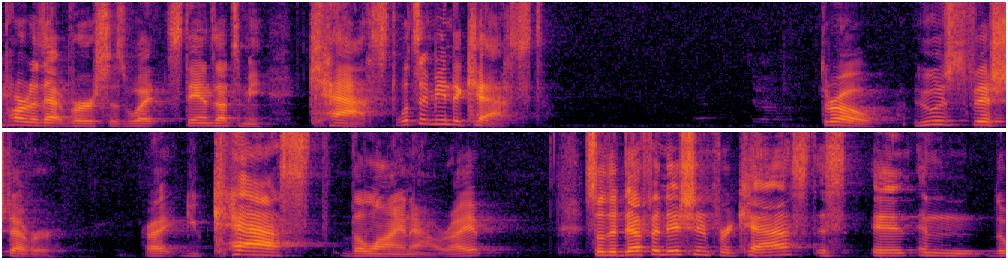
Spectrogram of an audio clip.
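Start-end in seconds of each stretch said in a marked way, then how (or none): none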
